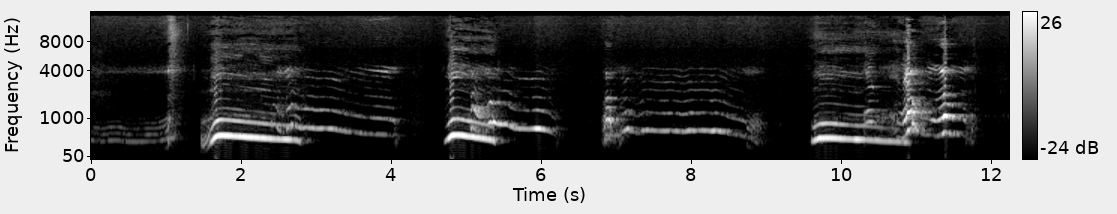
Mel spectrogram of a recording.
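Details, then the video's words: Shih Tzu singing indoors: four drawn-out howls spaced about three seconds apart, each swooping up quickly and then sliding downward. A faint low hum sits underneath, and a few yips break into the last howl. "Shih-tzu sings"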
